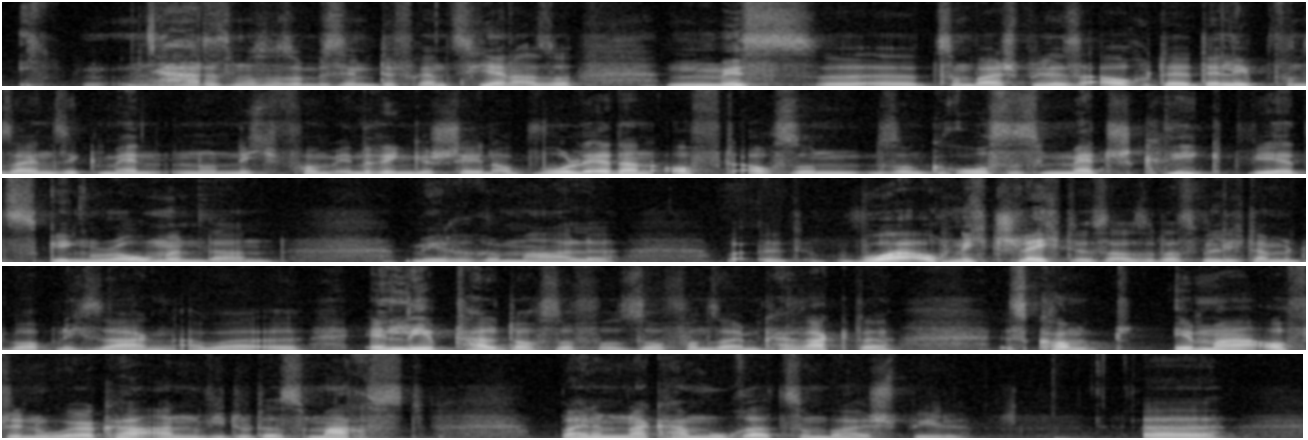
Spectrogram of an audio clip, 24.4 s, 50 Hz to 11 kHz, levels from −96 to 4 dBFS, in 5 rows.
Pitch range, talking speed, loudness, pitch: 110-125 Hz, 215 wpm, -28 LUFS, 115 Hz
